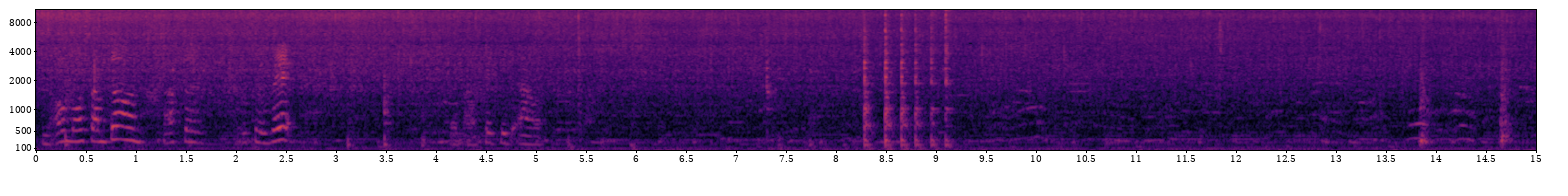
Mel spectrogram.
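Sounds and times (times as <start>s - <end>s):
food sizzling in a frying pan: 0.0s - 15.0s
spatula knocking against pan: 8.2s - 9.3s.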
